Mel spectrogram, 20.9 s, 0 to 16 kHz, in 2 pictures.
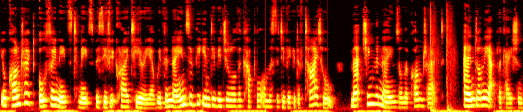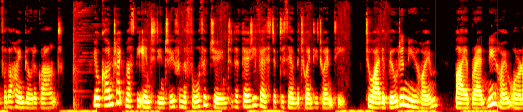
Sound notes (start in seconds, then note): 8.6 stamp sound; 12.0 chime sound; 13.2 sound of calendar pages being turned 7 times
